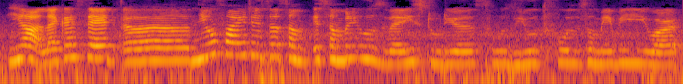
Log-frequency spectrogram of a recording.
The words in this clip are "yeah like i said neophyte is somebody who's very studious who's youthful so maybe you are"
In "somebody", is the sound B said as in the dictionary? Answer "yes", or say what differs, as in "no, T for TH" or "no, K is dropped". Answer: yes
